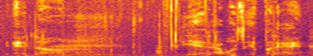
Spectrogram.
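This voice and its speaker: A man whispers in a relaxed tone. There is noticeable background noise. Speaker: ASMR creator. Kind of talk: casual story time talk to camera. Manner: soft-spoken, whispery, relaxed.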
